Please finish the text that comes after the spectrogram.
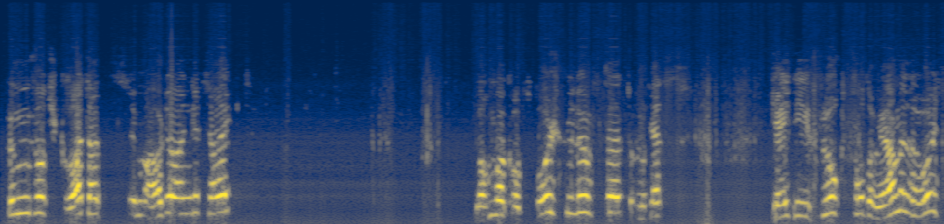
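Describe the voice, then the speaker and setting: A middle-aged man with a high-pitched voice. He rambles casually as he vlogs while driving. The sound is thin and phone-like, with clear car noise behind him. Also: unhurried, pauses often. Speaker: vlogger. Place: inside a moving car with air conditioning running. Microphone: camera mounted in the car.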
